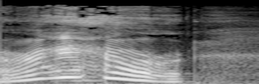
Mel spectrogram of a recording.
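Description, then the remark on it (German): A human voice mimics a startled cat with two rising, strained yowls in quick succession, loud, then cuts off abruptly into quiet. “Bei den, bei dem Katzengeräusch zucke ich zusammen.”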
